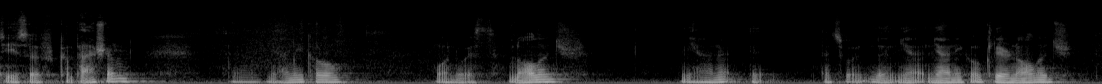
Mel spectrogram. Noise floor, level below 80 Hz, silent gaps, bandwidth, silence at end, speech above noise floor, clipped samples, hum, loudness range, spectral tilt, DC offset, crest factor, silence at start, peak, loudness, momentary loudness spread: -52 dBFS; -50 dBFS; none; 13 kHz; 0 s; 22 dB; under 0.1%; none; 5 LU; -7.5 dB/octave; under 0.1%; 20 dB; 0 s; -12 dBFS; -32 LUFS; 21 LU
